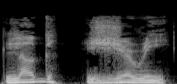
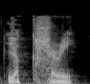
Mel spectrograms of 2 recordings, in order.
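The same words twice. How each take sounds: First: The middle consonant is a zh sound. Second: The middle consonant is not a zh sound. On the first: The speaker calls it right. "You've got that strange zh" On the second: The speaker calls it wrong. "it's not luxury"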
